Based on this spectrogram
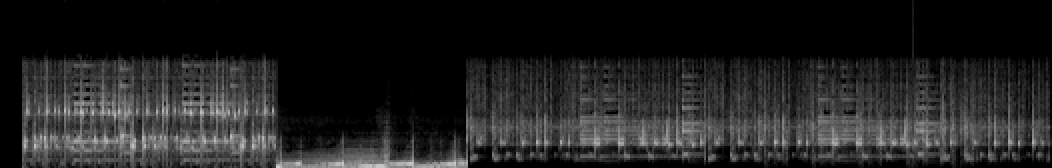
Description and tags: beat with kaoos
